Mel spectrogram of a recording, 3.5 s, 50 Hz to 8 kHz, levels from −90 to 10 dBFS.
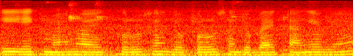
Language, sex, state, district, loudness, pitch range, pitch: Hindi, male, Bihar, Gaya, -17 LUFS, 130-140 Hz, 135 Hz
